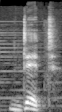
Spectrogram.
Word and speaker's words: debt: बी जब कभी वो किसी अगर शब्द के अंत में BT एक साथ आए, BT, तो उसमें भी बी साइलेंट होता है। For example डाउट DOUBT एंड डेट DEBT, डेट means कर्ज होता है।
